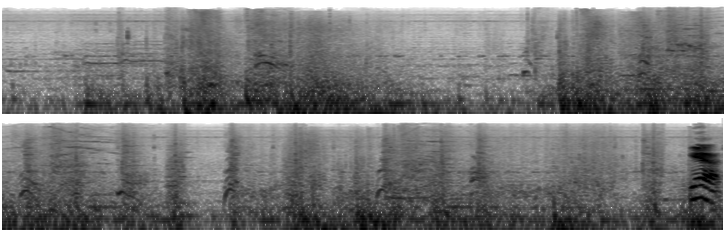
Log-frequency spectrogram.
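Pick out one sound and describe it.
Heavy blows and crashes ring out in a fight.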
